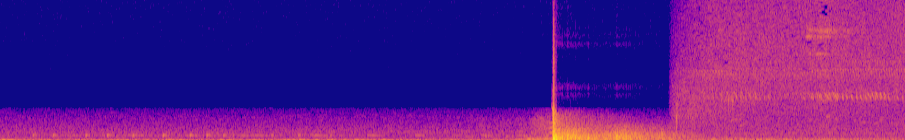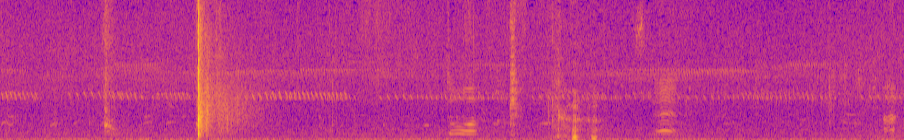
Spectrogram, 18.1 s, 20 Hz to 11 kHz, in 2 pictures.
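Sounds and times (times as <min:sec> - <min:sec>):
rolling echo: 0:09.0 - 0:12.7
whip cracks: 0:11.0 - 0:11.7.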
